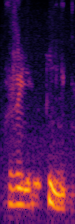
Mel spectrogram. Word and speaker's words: priority: priority. So the O syllable, the second one is the one that is marked.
